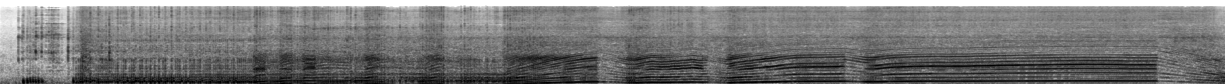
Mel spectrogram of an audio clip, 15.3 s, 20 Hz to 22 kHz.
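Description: Stihl FS26 two-stroke brush cutter engine catching on the pull start within the first second and idling. It is then revved up and down several times, held at high revs, and drops back sharply near the end. It runs crisply, fitted with a newer 260-type replacement carburettor.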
